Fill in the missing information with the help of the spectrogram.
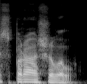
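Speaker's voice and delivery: plain reading voice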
